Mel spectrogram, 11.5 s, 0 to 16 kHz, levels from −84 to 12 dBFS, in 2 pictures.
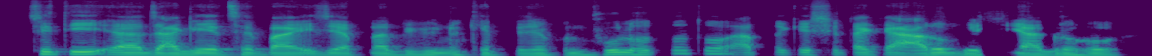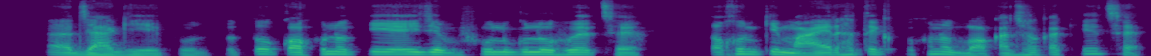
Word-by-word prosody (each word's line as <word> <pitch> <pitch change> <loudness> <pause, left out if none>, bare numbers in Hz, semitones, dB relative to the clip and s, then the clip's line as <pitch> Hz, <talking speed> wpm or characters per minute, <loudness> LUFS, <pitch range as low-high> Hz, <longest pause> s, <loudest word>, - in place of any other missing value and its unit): স্মৃতি 150 -1 +2 0.2
আ - - +5
জাগিয়েছে 115 +1 +3
বা 110 - +7
এই 110 - -2
যে, 115 - +1
আপনার 110 -1 -2
বিভিন্ন 110 +1 -4
ক্ষেত্রে 110 -1 -8
যখন 105 +1 -5
ভুল 135 +2 +1
হত 130 +8 -7 0.2
তো 180 - -6 0.2
আপনাকে 135 0 -7
সেটাকে 125 -2 0
আরো 120 +4 +5
বেশি 100 - -5
আগ্রহ 105 +1 -3 0.5
অ্যা 120 - -3
জাগিয়ে 100 -1 +1
তুলত। 95 -3 -13 0.2
তো - - 0 0.2
কখনো 155 +4 +1
কি 155 - -2
এই 150 - +4
যে, 140 - +6
ভুলগুলো 145 -1 +1
হয়েছে, 135 -4 +1 0.4
তখন 155 +3 -1
কি 150 - +1
মায়ের 110 +3 +5
হাতে 130 +4 -2 0.2
কখনো 155 -1 -4
বকাঝকা 110 +7 -1
খেয়েছে? 170 +1 -4
120 Hz, 180 wpm, -26 LUFS, 110-145 Hz, 0.5 s, বা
